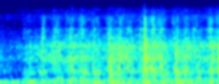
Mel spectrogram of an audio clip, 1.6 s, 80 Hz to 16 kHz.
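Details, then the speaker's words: 1999 Dodge Caravan rear wheel bearing, hub turned slowly by hand before replacement: dry, gritty rumble with rough catches through the rotation; bad wheel bearing grinding. "1999 Dodge Caravan um we've got a bad wheel bearing here"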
